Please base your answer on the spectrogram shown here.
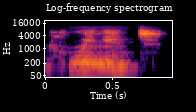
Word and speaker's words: poignant: french it's the word poignant okay it's pronounced we use it in english but pronounce it the way they pronounce it french and the tricky part is this g you don't hear it poignant seems like it should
